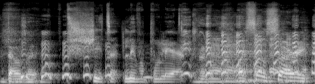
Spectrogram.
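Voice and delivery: helpless laughter breaking through the words; loud, high, embarrassed laughing; real laugh at your own bad attempt; laughing apology. Real, not acted. Laughs at own failed accent.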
